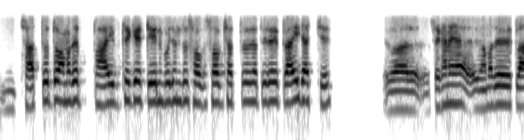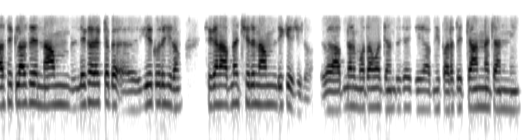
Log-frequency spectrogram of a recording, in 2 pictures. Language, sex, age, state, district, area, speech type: Bengali, male, 45-60, West Bengal, Jhargram, rural, conversation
